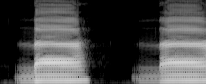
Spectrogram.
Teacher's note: fathah bertemu alif panjangnya dua harakat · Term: mad thobi'i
